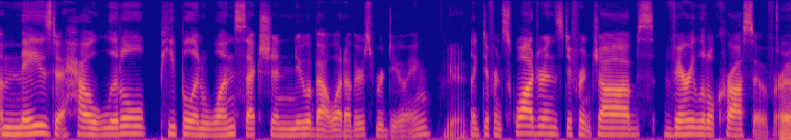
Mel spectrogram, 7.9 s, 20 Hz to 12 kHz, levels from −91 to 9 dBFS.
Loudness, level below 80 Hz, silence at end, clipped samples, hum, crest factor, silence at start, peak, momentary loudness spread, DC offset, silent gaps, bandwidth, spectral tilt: -25 LUFS; -50 dBFS; 0 s; under 0.1%; none; 18 dB; 0 s; -6 dBFS; 13 LU; under 0.1%; none; 12 kHz; -5 dB/octave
